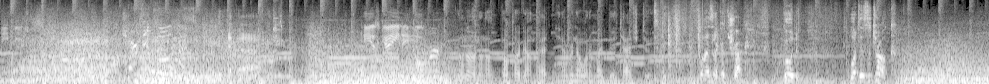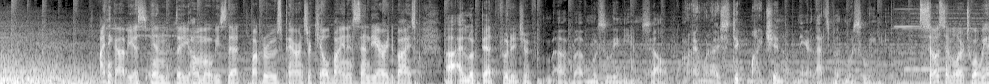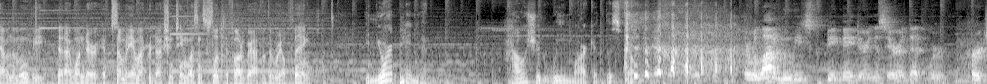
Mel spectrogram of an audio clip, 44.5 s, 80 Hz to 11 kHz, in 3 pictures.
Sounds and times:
Music: 0.0 - 44.4
Speech: 5.5 - 9.8, 16.4 - 34.3, 37.3 - 39.3, 40.8 - 44.4.

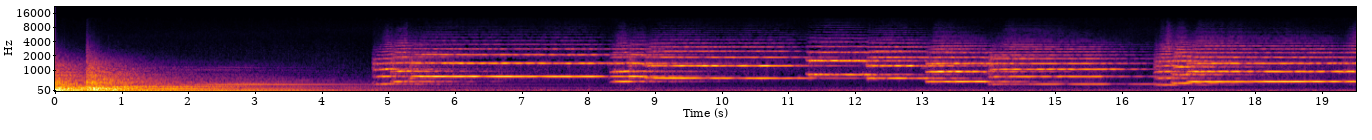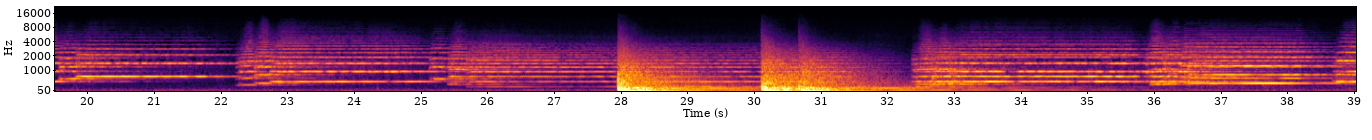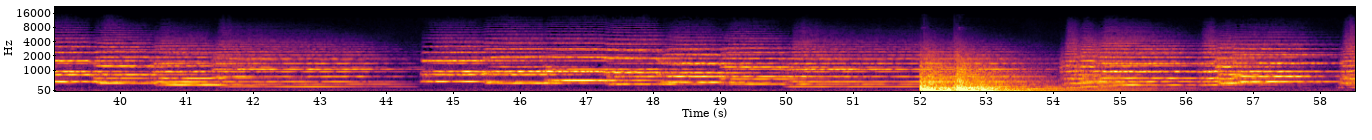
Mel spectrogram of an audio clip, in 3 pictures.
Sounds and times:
French horn: 4.7 - 58.5.

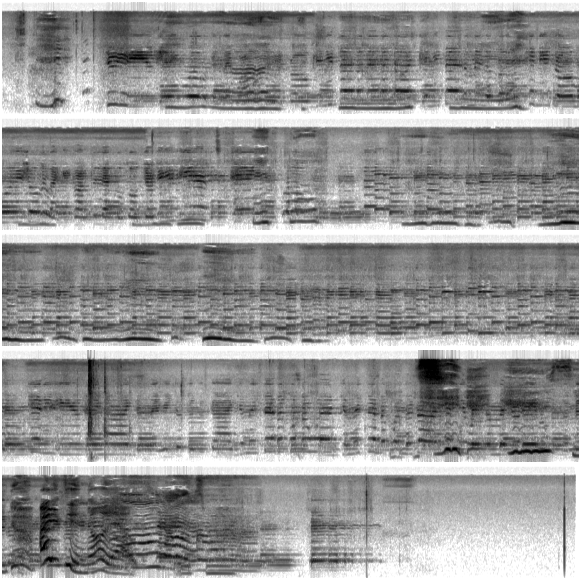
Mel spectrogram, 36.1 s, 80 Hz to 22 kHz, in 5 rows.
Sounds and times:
Synthetic singing: 1.3 - 11.3, 21.6 - 29.0
Music: 1.3 - 33.8
Speech: 28.9 - 32.0.

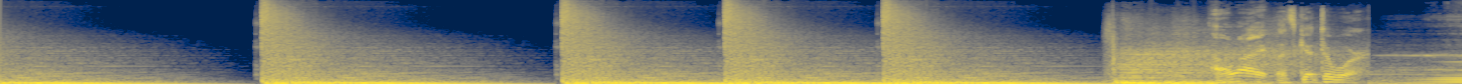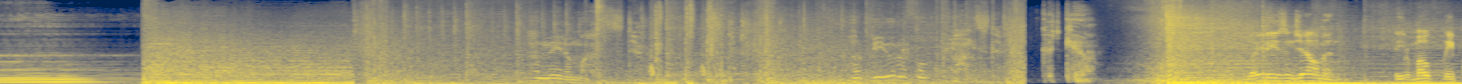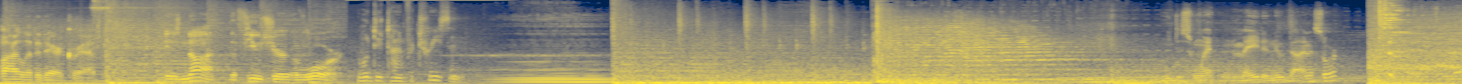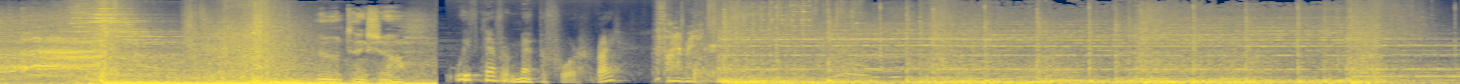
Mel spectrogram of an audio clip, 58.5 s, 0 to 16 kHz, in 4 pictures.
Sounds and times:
Music: 0.0 - 24.4, 26.1 - 34.6, 35.3 - 47.0, 50.9 - 58.4.

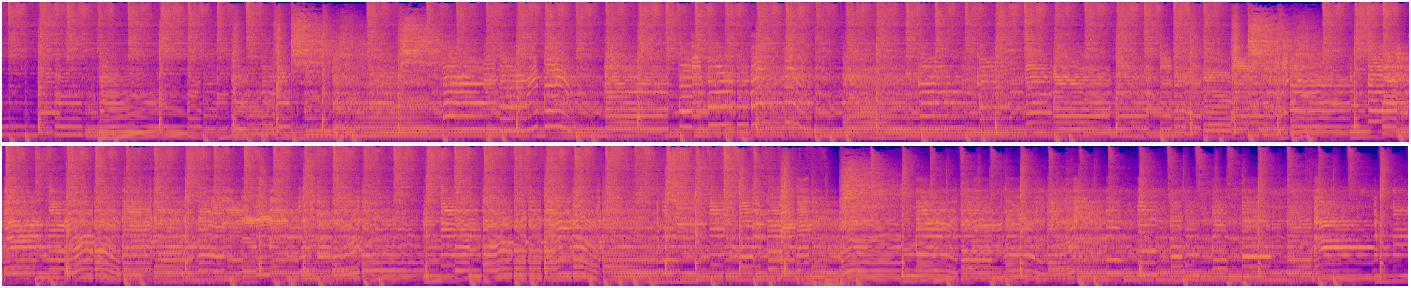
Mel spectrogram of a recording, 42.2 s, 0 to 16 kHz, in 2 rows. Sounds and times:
Guitar: 0.0 - 42.2.

